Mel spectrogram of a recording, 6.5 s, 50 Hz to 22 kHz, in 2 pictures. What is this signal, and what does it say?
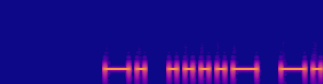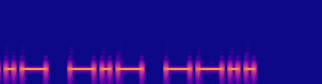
Morse code, heard as a keyed tone, about 15 wpm, 700 Hz. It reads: N4XKZ
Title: USA Call Signs - 5 Characters - Repeated 2x - 15wpm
